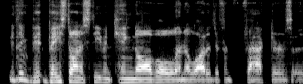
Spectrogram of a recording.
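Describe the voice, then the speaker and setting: A man with a Canadian accent speaks in a plain, everyday voice at medium pitch and a moderate pace. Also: dry, close sound with no echo. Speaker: film discussion guest. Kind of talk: casual chat.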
